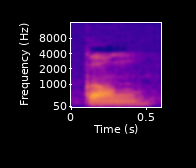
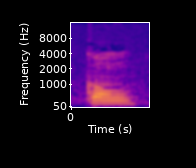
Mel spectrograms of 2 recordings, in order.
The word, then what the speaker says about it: 工: The left element over here is pronounced kong and it means work.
